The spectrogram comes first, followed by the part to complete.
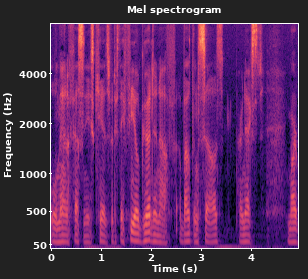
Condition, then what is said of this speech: Cleft palate. And I started talking about, and you can see how serious his case is, and but that little guy now does cartoon voices for part of his living.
